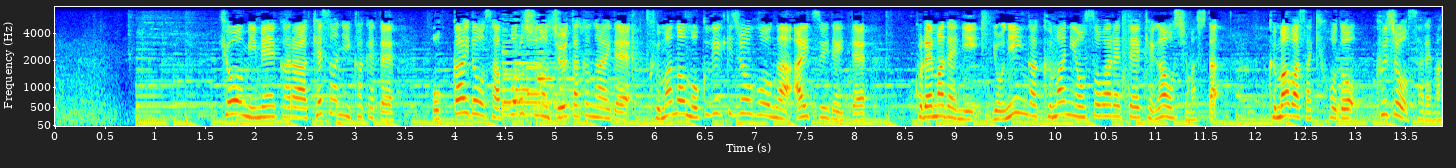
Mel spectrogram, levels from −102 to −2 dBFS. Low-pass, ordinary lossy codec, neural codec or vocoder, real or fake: 7.2 kHz; none; none; real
